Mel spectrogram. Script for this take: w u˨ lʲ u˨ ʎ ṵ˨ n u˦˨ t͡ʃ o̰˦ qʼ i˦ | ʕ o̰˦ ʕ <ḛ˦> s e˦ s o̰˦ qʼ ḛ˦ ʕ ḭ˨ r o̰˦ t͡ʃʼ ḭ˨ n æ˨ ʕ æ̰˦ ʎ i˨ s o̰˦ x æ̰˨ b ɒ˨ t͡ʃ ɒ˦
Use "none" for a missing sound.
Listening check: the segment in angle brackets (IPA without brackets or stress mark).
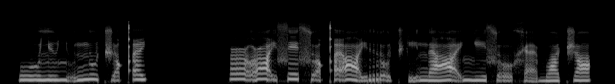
ḭ˦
